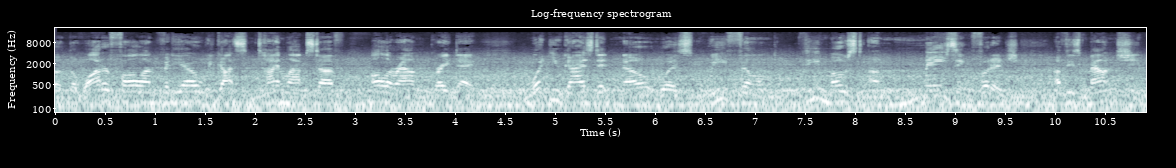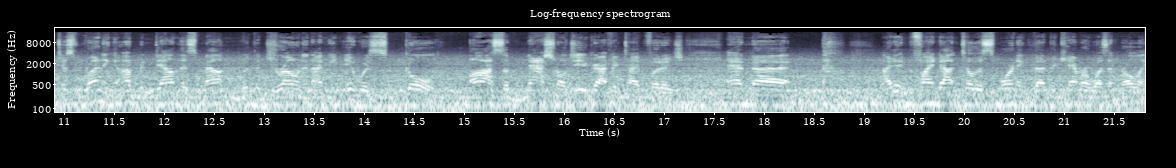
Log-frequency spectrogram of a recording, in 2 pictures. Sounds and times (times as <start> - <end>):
Speech: 0.0 - 4.2, 4.8 - 18.3, 19.2 - 21.8.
